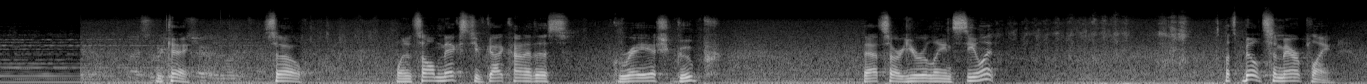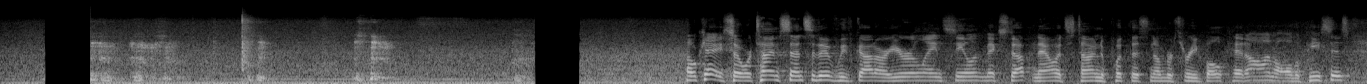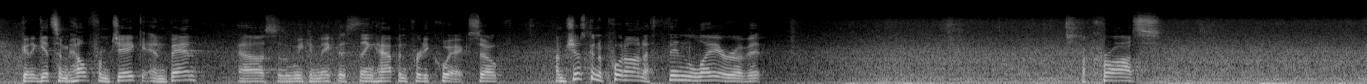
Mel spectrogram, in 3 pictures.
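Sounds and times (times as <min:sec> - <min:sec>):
low hum: 0:00.0 - 0:08.6
low hum of room noise: 0:00.8 - 0:41.0.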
